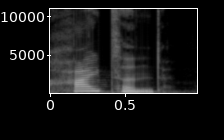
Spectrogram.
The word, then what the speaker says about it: heightened: sim。那这里的 P 我们轻轻带过就好，那后面的 O 呢则是发 e 的音，念作 symptoms。接着我们看到 heightened，这里的 E-I 我们要发 I 的音， G-H 不发音，那后面的 E-N 则是发鼻音 N，最后的 E-D 则是轻轻的带过的的音，念作 heightened。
